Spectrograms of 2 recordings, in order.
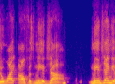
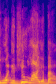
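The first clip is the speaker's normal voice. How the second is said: ordinary delivery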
